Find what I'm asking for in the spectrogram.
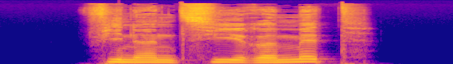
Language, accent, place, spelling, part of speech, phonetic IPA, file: German, Germany, Berlin, finanziere mit, verb, [finanˌt͡siːʁə ˈmɪt], De-finanziere mit.ogg
- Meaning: inflection of mitfinanzieren: 1. first-person singular present 2. first/third-person singular subjunctive I 3. singular imperative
